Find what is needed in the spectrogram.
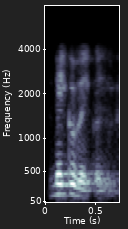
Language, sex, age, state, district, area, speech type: Hindi, male, 18-30, Madhya Pradesh, Indore, urban, conversation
